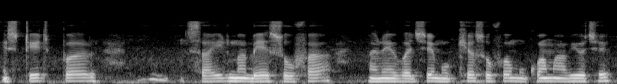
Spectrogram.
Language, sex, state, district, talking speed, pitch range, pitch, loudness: Gujarati, male, Gujarat, Valsad, 125 wpm, 140-150 Hz, 145 Hz, -14 LUFS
